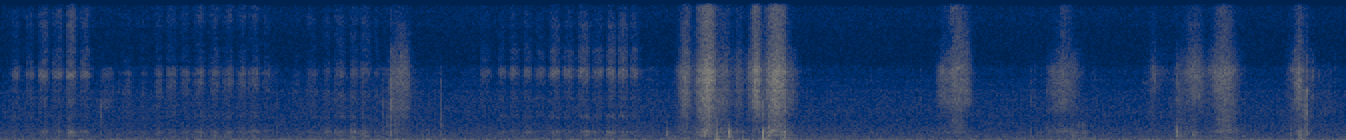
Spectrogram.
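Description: A hand sketches a round head outline with a graphite pencil on thin lined notebook paper. Quiet, bright scratching strokes come in short, irregular bursts, with the loudest pair around the middle of the clip, over a faint low hum.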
